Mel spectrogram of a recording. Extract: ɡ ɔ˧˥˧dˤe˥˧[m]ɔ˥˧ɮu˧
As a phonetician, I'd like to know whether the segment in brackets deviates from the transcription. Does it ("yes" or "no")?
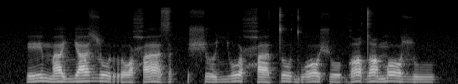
no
